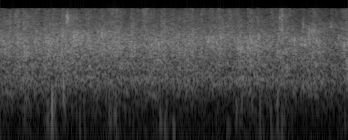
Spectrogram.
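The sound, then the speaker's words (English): An audience applauds a preacher during a sermon, a dense, even wash of many hands clapping steadily at a consistent loudness, with no voices standing out. “You better clap.”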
